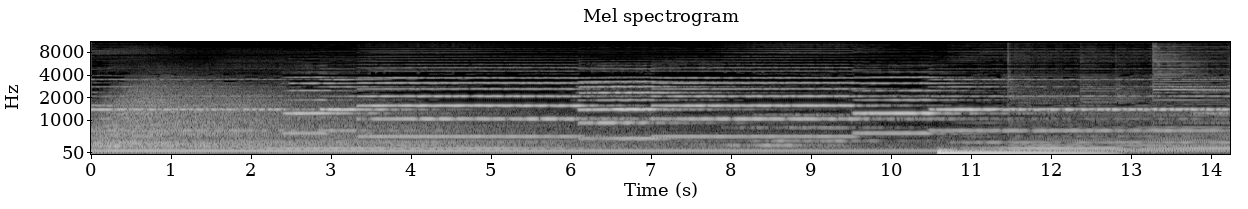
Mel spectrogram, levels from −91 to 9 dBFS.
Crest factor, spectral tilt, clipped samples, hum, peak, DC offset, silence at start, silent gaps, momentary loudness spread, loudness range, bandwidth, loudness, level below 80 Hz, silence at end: 16 dB; -6 dB/octave; under 0.1%; none; -2 dBFS; under 0.1%; 0 s; none; 6 LU; 2 LU; 10 kHz; -18 LUFS; -22 dBFS; 0 s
